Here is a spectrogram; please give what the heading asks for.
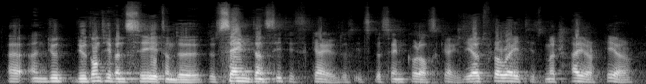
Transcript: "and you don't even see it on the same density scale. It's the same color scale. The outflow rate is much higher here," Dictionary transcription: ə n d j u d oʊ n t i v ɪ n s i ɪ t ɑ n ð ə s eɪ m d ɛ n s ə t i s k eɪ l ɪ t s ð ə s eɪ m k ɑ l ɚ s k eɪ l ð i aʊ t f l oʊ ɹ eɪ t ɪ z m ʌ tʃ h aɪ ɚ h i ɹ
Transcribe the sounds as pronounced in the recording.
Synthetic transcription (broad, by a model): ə n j j u d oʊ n t i v ɪ n s i ɪ t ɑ n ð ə s eɪ m d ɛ n s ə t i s k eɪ l ɪ t s ð ə s eɪ m k ɑ l ɚ s k eɪ l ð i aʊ t f l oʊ ɹ eɪ t ɪ z m ʌ tʃ h aɪ ɚ h i ɹ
